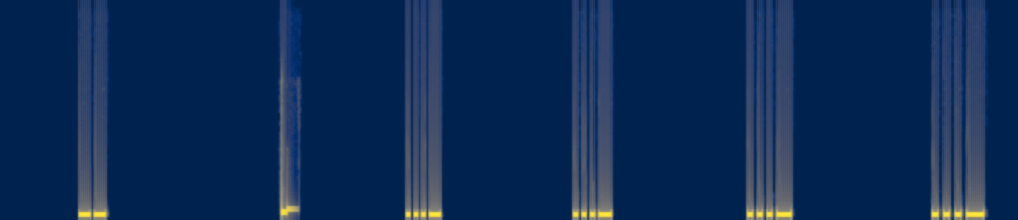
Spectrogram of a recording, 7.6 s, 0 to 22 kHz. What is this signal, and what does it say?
Morse code, heard as a keyed tone, about 38 wpm, spaced as for 8 wpm, 700 Hz. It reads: M VVVV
